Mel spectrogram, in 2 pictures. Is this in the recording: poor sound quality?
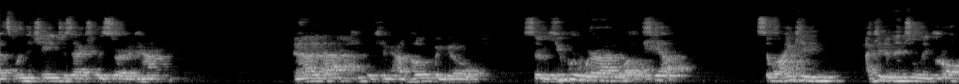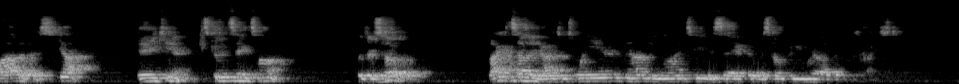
yes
